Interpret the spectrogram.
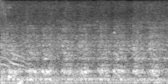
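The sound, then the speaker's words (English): The engine of the little puffer boat Pickie Puffer chugs steadily as it approaches on the water, a continuous low, throbbing rumble with a faint pulsing rhythm, holding an even loudness throughout. “And here's the little Pickie Puffer coming.”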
